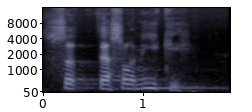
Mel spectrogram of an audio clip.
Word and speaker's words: Thessaloniki: the alphabet is niki we would call it nike but it's pronounced nikki and today it has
